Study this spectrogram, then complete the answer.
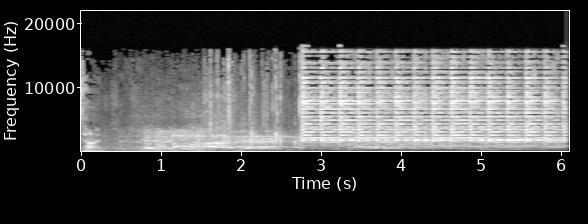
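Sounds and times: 
speech: 0.0 - 0.5
crowd clapping and cheering: 1.0 - 6.0
stock exchange opening electric bell ringing: 2.8 - 6.0.

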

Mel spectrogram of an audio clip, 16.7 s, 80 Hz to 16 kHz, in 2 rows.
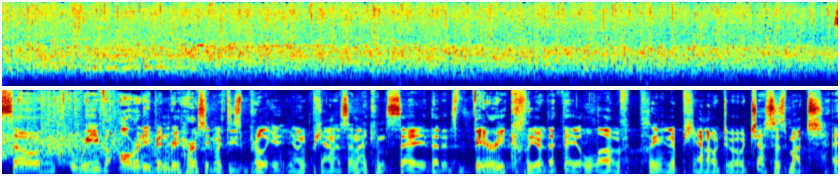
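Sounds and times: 
audience applause: 0.0 - 10.2
speech: 8.4 - 16.7.

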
